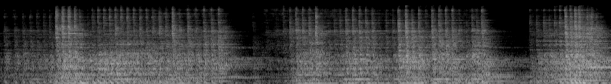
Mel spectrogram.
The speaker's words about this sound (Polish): To był mój palec na kaloryferze, który przemierzał drogę w górę i w dół. Więc takie dźwięki wydają.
